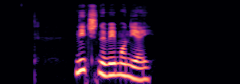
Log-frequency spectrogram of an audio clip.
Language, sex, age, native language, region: Slovenian, female, 30-49, Slovenian, Central Slovenia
